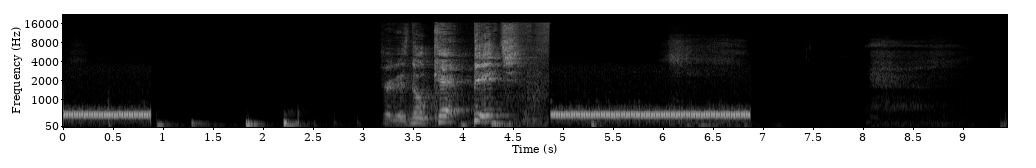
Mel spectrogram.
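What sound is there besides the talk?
phone call ringing tone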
